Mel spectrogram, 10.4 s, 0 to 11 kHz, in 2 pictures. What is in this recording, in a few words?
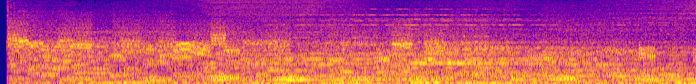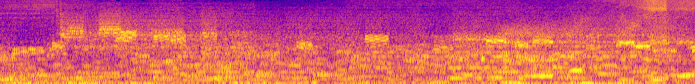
White Hole, Roland JV-2080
